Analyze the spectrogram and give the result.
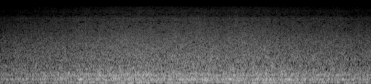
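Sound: flowing river water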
